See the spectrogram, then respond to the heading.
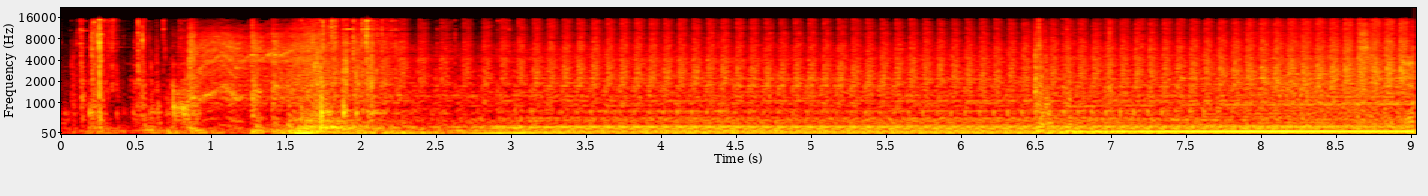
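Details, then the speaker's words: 2005 Chevy Equinox cold start: cranks, catches, idles with a faint rapid tapping knock that stops once warmed up; owner wonders if it was low on oil. "all right I got a 2005 Chevy Equinox having some problems when I turn it on it starts knocking and then after warms up it stops knocking"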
